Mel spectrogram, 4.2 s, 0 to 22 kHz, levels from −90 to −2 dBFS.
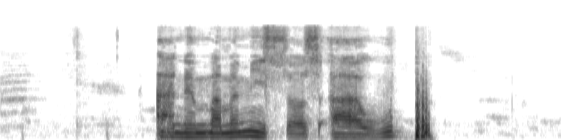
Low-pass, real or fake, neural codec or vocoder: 9.9 kHz; fake; vocoder, 22.05 kHz, 80 mel bands, WaveNeXt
